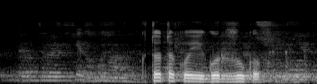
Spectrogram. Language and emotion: Russian, neutral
